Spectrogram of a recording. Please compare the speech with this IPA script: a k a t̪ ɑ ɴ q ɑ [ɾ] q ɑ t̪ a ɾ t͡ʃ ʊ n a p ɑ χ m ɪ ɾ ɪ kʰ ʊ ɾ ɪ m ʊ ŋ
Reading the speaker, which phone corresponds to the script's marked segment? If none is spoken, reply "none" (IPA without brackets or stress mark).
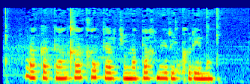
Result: none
